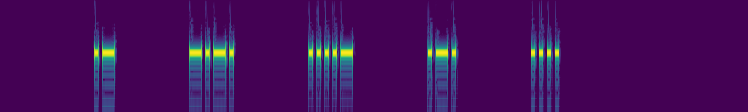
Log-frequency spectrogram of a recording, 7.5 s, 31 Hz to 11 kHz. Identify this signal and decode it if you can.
Morse code, heard as a keyed tone, about 30 wpm, spaced as for 10 wpm, 700 Hz. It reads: AC4RH
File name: Lesson 17g - Letter u - Call Signs 30wpm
